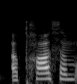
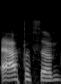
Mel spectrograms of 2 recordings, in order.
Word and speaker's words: apothem: side there, that is called the apothem or apothem, depending on how you want to pronounce it here. I've heard it both ways.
